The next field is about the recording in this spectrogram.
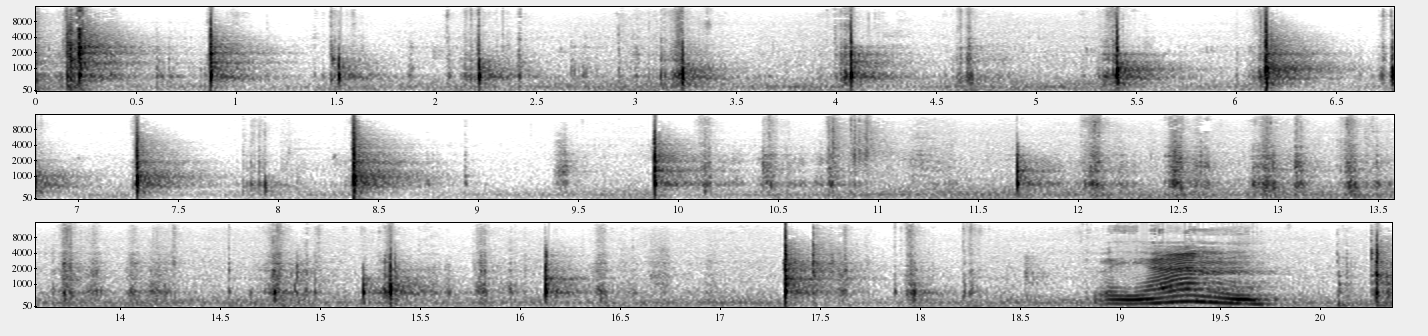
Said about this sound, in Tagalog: Then, ang broccoli. Chop din natin ng maliliit.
